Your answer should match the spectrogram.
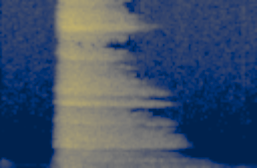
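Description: A single long breathy exhale of cigarette smoke after a puff, starting strongly and then tapering away slowly, with no talk.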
